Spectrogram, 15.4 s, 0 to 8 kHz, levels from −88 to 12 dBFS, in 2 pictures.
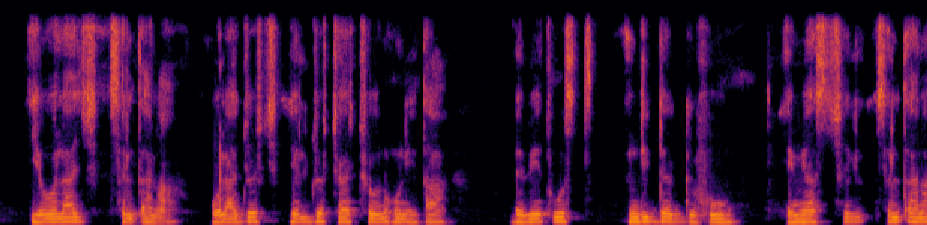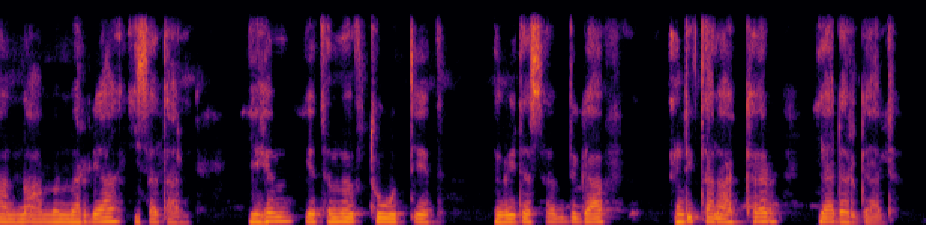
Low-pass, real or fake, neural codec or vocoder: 7.2 kHz; fake; vocoder, 44.1 kHz, 128 mel bands, Pupu-Vocoder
